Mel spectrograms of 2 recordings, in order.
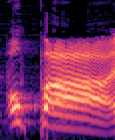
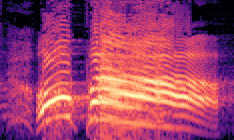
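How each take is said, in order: First: Loud cheerful call of greeting; festive shout. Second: Higher, louder roaring echo of the cheer; the whole room shouting it back; group shout. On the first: One guest greeting the family gathering, shouting. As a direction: bellow it to the room like a party guest. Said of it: "someone says". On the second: Whole family shouting back to the newcomer, louder. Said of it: "everyone else goes". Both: Retold or imitated.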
